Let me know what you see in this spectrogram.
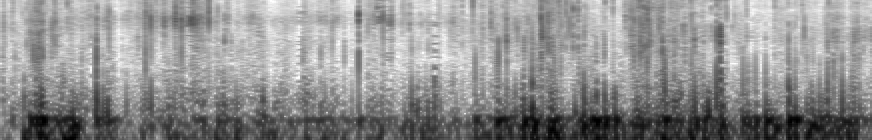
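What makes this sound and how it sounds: A pink plastic eye mask filled with soft, flexible gel beads is held in both hands while fingertips squeeze and rub the beads close to the microphone. The sound is a continuous low, muffled squishing and rumbling, with faint crackly clicks scattered throughout.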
